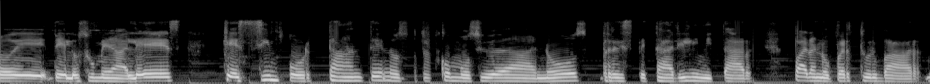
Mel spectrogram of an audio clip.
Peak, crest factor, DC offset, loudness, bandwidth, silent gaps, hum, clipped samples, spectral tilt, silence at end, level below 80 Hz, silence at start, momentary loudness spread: -6 dBFS; 10 dB; under 0.1%; -16 LUFS; 8.4 kHz; none; none; under 0.1%; -7.5 dB/octave; 0 s; -42 dBFS; 0 s; 7 LU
